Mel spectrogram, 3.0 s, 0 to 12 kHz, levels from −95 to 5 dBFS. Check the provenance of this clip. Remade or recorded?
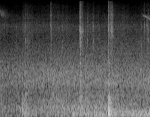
remade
